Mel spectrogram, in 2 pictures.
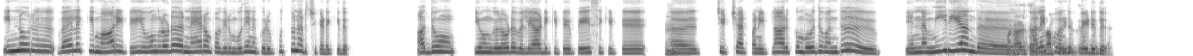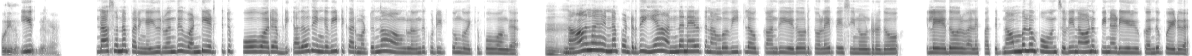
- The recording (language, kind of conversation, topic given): Tamil, podcast, பணத்திற்காக உங்கள் தனிநேரத்தை குறைப்பது சரியா, அல்லது குடும்பத்துடன் செலவிடும் நேரத்திற்கே முன்னுரிமை தர வேண்டுமா?
- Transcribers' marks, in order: in English: "சிட் சாட்"; "கலைப்பு" said as "தலைப்பு"; other background noise; other noise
